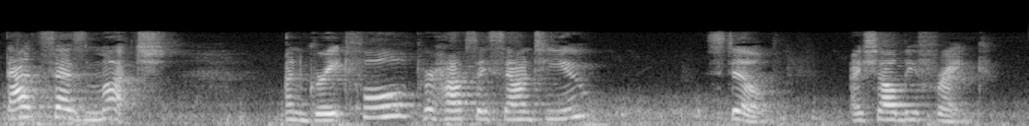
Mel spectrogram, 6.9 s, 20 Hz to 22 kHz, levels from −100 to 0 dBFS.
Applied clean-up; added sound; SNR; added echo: none; Thunder; 13 dB; none.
